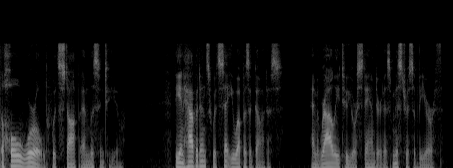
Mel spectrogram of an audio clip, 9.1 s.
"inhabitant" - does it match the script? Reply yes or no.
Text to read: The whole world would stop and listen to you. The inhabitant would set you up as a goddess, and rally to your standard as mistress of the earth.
no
